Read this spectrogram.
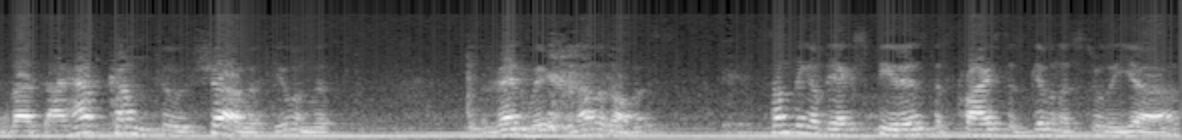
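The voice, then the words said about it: English accent. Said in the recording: “I am, as you recognize, an Englishman... you recognize it anyhow by my accent.”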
